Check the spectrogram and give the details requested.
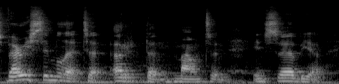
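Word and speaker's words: Rtanj: And when I got to the top of Erten mountain, I have to say it like that because that's how you say it.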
